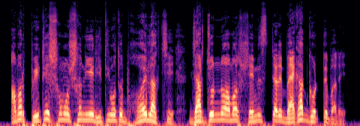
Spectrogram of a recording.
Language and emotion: Bengali, fearful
